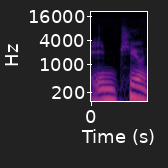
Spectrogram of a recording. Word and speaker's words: impugn: 발음 잘 안 될 수 있어요. impugn. 이거 발음 어떻게 하나 그렇게 하지 말고요. 발음 안 돼요. 이게 impugn 이렇게 됩니다.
